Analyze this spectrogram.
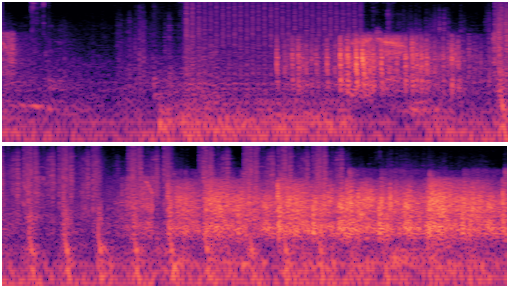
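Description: Explosions boom and gunfire cracks in a video game.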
